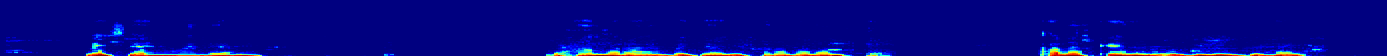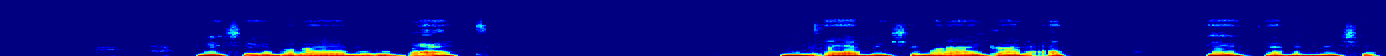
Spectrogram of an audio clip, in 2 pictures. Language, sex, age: Somali, female, 25-35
